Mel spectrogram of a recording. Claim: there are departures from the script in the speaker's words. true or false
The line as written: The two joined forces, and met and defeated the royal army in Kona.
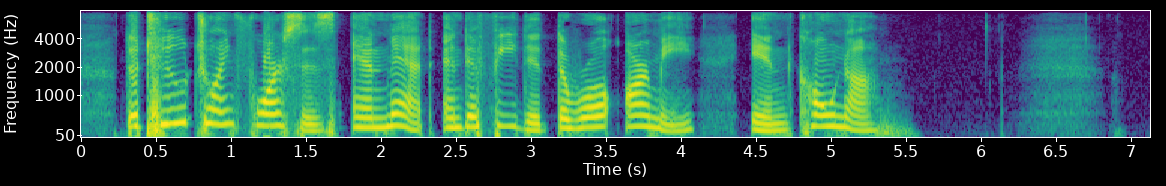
false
